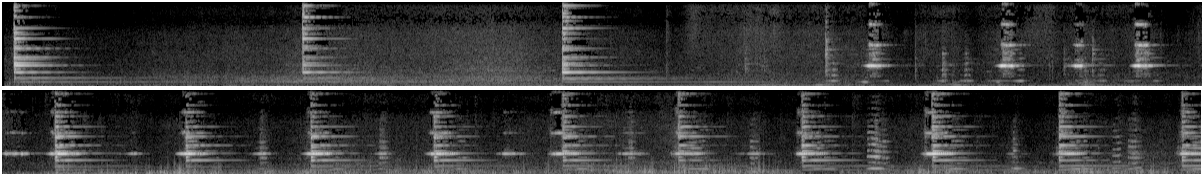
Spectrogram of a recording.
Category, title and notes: Sound effects > Other mechanisms, engines, machines
BELLLrg-Samsung Galaxy Smartphone, CU Cool Spring Baptist Church, Ringing, Pulley Squeaks Nicholas Judy TDC
A cool spring baptist church bell strikes and pulley squeaks. Distorted and muffled wind noises ahead.
baptist, bell, church, Phone-recording, pulley, ring, squeak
